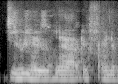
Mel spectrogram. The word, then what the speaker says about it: Jiryu: I assume you've read, is it Jirio? Is that how you say his name? Jiryu, yeah, a good friend of mine.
